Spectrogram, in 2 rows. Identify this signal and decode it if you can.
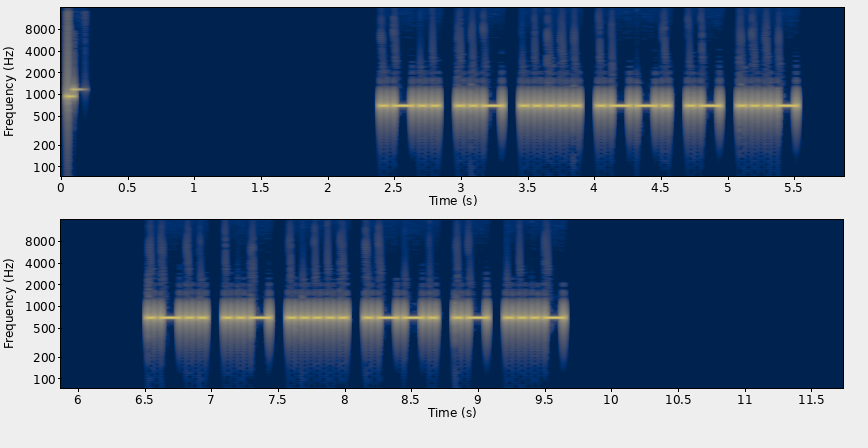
Morse code, heard as a keyed tone, about 25 wpm, 700 Hz. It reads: LU5PAV LU5PAV
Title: DXCC-100 Call Signs - 6 Characters - Repeated 2x - 25wpm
